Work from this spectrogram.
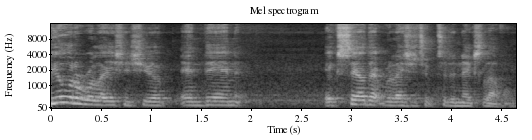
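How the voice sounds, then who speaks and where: A man speaks at a fairly high pitch in an animated tone. Audible room echo carries his voice. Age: 40s. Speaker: relationship advice vlogger. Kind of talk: casual monologue to camera.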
